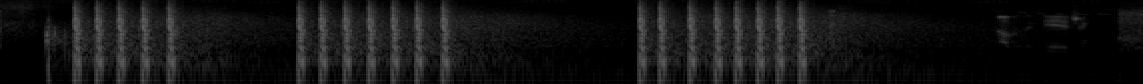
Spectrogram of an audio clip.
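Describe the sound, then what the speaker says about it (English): Machine gun bursts ring out during outdoor squad training, three loud, close strings of about six to eight rapid rounds each, separated by short pauses, with faint voices briefly audible near the end. "Let that gun rip."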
